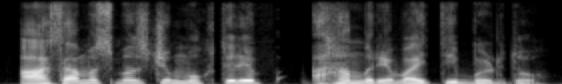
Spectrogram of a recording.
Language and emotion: Kashmiri, neutral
